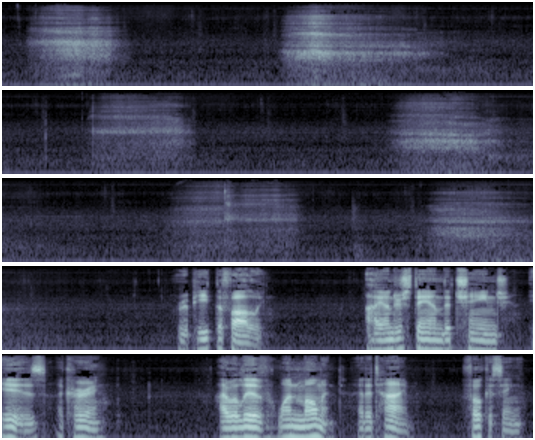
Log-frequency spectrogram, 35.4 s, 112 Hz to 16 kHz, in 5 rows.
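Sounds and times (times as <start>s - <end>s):
slow deep breaths during a guided relaxation exercise: 0.2s - 2.6s, 3.5s - 6.7s, 7.6s - 10.6s, 12.1s - 22.7s
speech: 23.6s - 24.8s, 26.1s - 29.8s, 31.2s - 33.8s, 34.5s - 35.3s.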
